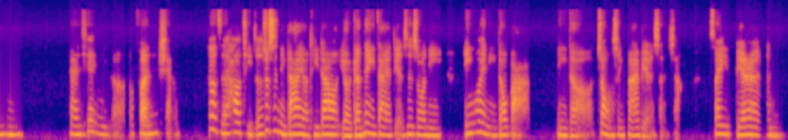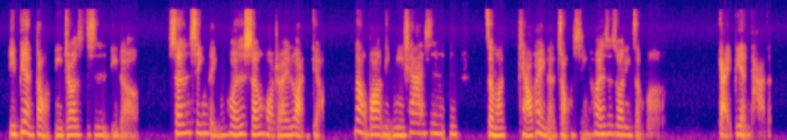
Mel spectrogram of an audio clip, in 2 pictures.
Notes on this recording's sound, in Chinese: 本集採用遠端錄音，網路速度跟錄音品質可能有點影響聲音，再請多多包容～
